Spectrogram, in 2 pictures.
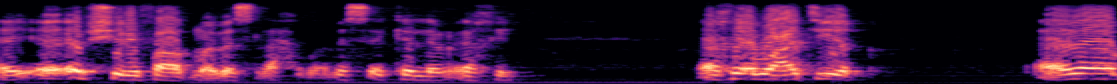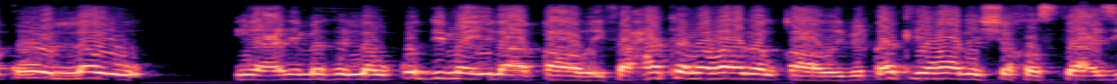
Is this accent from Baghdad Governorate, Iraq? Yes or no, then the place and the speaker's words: yes; Baghdad, Baghdad Governorate, Iraq; لا أنا من العراق، أنا عراقي بغدادي. نعم تمام، أنا عراقي.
